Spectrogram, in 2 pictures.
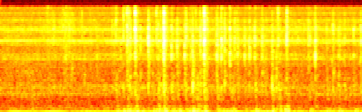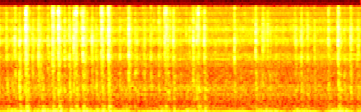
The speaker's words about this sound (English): I have the noisiest keyboard ever.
